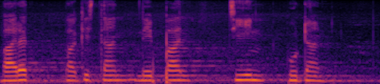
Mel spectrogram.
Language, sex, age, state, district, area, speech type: Hindi, male, 18-30, Rajasthan, Jodhpur, urban, spontaneous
